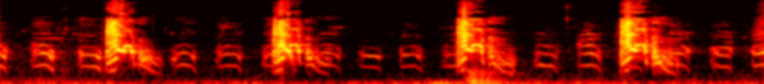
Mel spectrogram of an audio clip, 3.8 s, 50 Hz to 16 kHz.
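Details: Grey francolin in a village setting giving loud, harsh, upward-sweeping calls about once every 0.85 seconds, four in all, over a steady background of softer repeated chirping notes and low rumble.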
